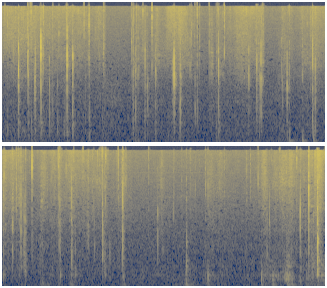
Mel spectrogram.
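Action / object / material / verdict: scrape / metallised plastic foil candy bag / plastic foil / none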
